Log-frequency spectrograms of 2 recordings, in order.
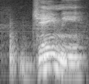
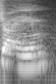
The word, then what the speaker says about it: Jaime: but yeah my presentation is on Jamie it's Jaheim I didn't even finish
